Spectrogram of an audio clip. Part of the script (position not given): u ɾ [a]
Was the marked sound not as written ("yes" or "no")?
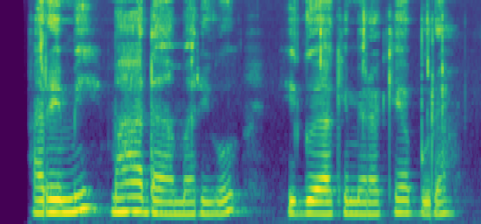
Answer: no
